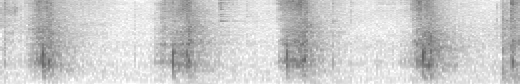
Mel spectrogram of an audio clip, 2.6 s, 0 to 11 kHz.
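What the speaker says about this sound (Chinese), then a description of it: "准备4个素香菇角，把它切丝" A kitchen knife slices frozen shiitake mushrooms into thin shreds, producing five crisp, evenly spaced chops that land close and clear over near silence.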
